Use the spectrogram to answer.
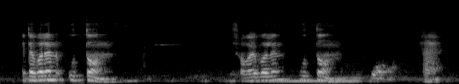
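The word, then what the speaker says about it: automne: বলেন উতন সবাই বলেন উতন হ্যাঁ উতন আমরা হচ্ছে ইংরেজিতে বলি অটাম রাইট ফ্রেঞ্চে বলে কি উতন হ্যাঁ এমটা হচ্ছে সাইলেন্ট ওকে এম সাইলেন্ট ইয়েস উতন উতন ওকে উতন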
